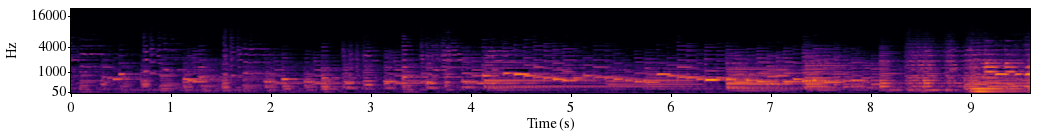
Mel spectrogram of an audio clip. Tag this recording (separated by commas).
Musical instrument, Music, fiddle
